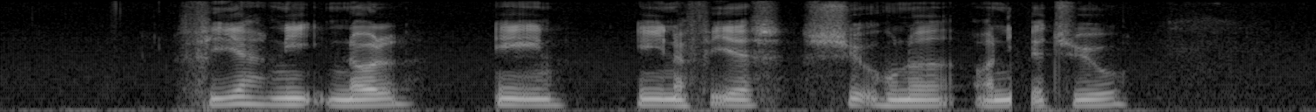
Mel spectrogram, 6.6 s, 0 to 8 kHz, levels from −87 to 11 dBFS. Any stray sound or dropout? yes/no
yes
